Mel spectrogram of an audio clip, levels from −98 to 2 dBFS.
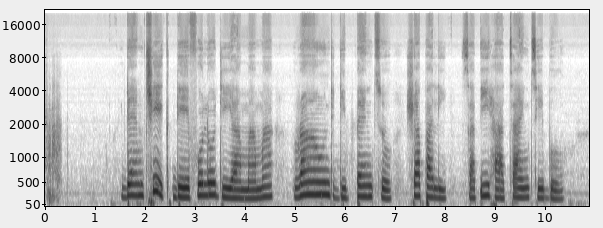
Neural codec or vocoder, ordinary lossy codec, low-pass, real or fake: vocoder, 48 kHz, 128 mel bands, Vocos; none; none; fake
